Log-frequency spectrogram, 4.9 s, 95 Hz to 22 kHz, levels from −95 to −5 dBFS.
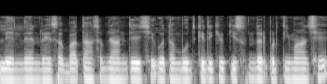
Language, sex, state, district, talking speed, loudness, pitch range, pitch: Maithili, male, Bihar, Madhepura, 185 wpm, -15 LUFS, 125-130 Hz, 125 Hz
